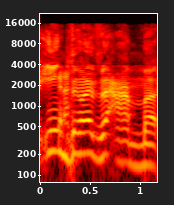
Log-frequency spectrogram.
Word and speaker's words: Noomray: si chiama marketing e si legge interet am che è marketing al contrario Ovviamente scrive n o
